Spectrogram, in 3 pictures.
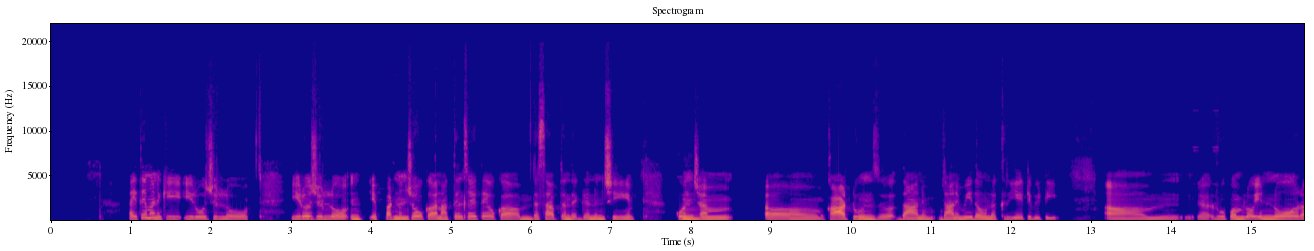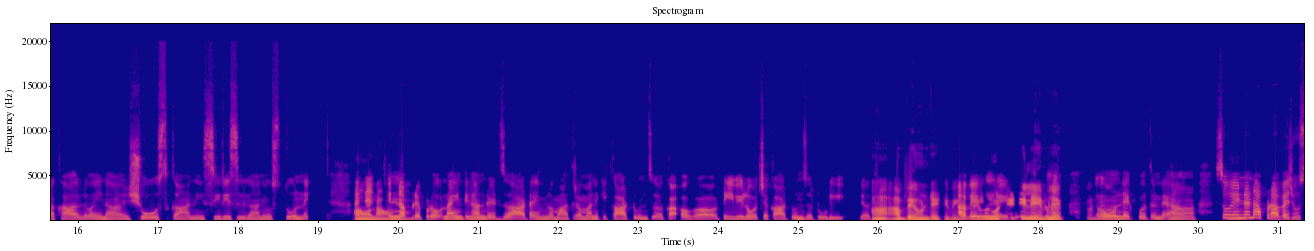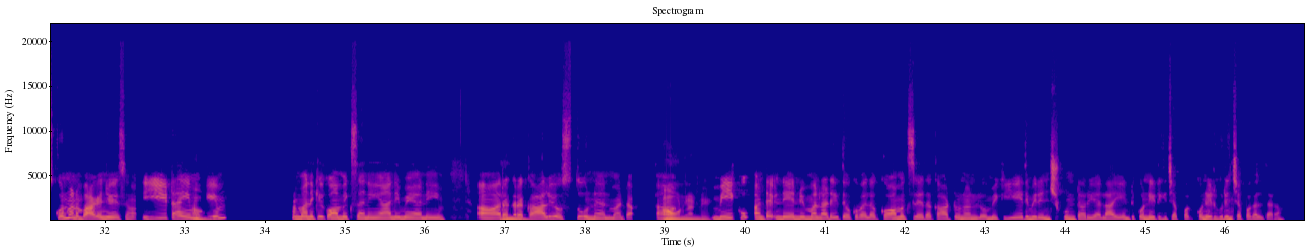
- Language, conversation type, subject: Telugu, podcast, కామిక్స్ లేదా కార్టూన్‌లలో మీకు ఏది ఎక్కువగా నచ్చింది?
- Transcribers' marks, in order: other background noise; in English: "కార్టూన్స్"; in English: "క్రియేటివిటీ"; sniff; in English: "షోస్"; in English: "నైన్టీన్ హండ్రెడ్స్"; in English: "కార్టూన్స్"; in English: "కార్టూన్స్ టు డీ"; in English: "త్రీ"; giggle; in English: "ఓన్"; in English: "ఓటీటీలేం"; in English: "సో"; in English: "ఎంజాయ్"; in English: "యానిమే"; in English: "కామిక్స్"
